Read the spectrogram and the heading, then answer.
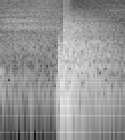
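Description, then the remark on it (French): A single sudden thud as a chair bumps or knocks against something, sharp at the start and fading over a fraction of a second, with no voices. “C'était une chaise.”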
